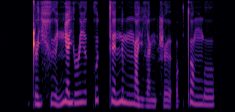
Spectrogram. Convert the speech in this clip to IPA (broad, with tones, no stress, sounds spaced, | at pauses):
ʈ ə˧˥ j x ɨ˨˩˦ ə̯ ɲ a˧ j ɹ i˧ ə̯ k o˦˥ t̚ t̪ ɛ˧˥ n ə˧ m ŋ a˨˩ j l a˨˩ ŋ ʂ əː˨˩ ʔ ɔ˦˥ k̚ t̪ ɔ˧ ŋ o˧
